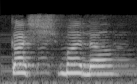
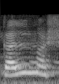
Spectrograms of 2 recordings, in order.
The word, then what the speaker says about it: ಕಶ್ಮಲ: ಪೂರ್ತಿವ ಕುತಸ್ತ್ವ ಕುತಸ್ತ್ವ ಕಶ್ಮಲಮಿದೌ ಕಶ್ಮಲ ಕ ಮೇಲೆ ಆಘಾತ ಇಲ್ಲಿ ಕಲ್ಮಶ ಇಲ್ಲ ಏನಿದೆ ಕಶ್ಮಲ ಅಂತ ಇದೆ ಕಶ್ಮಲಮಿದವ್ ಅನುಸ್ವಾರದ ಉಚ್ಚಾರಣೆ ನಾಸಿಕ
